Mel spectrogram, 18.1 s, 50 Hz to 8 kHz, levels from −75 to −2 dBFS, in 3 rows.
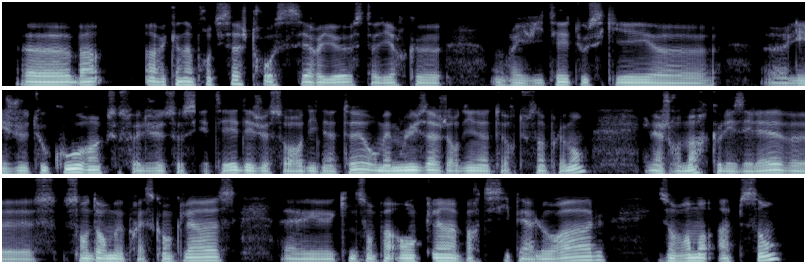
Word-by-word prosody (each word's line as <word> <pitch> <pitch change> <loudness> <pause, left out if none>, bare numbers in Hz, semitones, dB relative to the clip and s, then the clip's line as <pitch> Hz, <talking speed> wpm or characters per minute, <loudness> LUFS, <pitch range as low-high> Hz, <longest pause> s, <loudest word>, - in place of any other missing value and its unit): Heu, 105 0 +5
ben, 105 +2 +2 0.3
avec 110 -3 0
un 110 - +3
apprentissage 120 +4 -1
trop 105 - -2
sérieux, 100 +1 +1
c'est-à-dire 95 -1 -3
qu'on 90 -2 -1 0.5
va 90 +2 -3
éviter 85 +5 -1
tout 95 - -5
ce - - -5
qui 95 0 +1
est, - - +3
heu, 85 -2 -1 0.4
heu, 85 - -5
les 85 0 -1
jeux, 90 +2 -2
tout 95 - -2
court, 120 +5 +5
hein, 105 - +4
que - - -15
ce - - -10
soit - - -4
les 90 - -3
jeux 90 - -2
de 90 - -4
société, 100 +3 -1
des 100 -1 +2
jeux 90 0 -1
sur 85 - -2
ordinateur 90 +5 0
ou - - 0
même 95 +1 +4
l'usage 100 0 +4
d'ordinateur, 90 -1 -1
tout - - -14
simplement. - - -1 0.4
Et - - -9
bah, 95 - +2
je 80 - -5
remarque 95 +6 0
que 95 - -1
les 85 -2 -2
élèves 85 -2 +1
se - - -9
s'endorment 95 -1 +2
presque - - -7
en 90 - +2
classe, 115 +5 +1 0.4
heu, 85 -1 -1
qu'ils 95 - -4
ne - - -7
sont 95 - -1
pas - - +1
enclins 100 +1 +3
à - - +2
participer 85 - -6
à 85 - 0
l'oral. 110 +10 +2 0.4
Ils - - -9
sont 100 -2 +1
vraiment 105 +2 +4
absents, 130 - 0
95 Hz, 215 wpm, -23 LUFS, 90-105 Hz, 0.5 s, Heu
